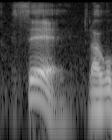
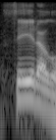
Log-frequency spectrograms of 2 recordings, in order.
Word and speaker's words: Say: 원래 이제 프랑스어 발음으로 하면 세라고 발음하는데 영어식으로 얘기하니까 세이라고 발음합니다.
